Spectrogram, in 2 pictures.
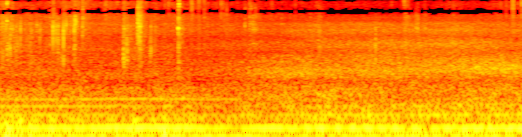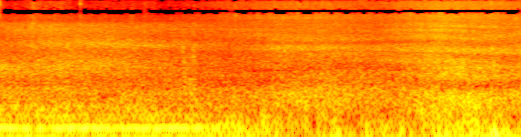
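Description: Low, steady engine hum that fades out about three-quarters of the way through, leaving a softer rushing noise.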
